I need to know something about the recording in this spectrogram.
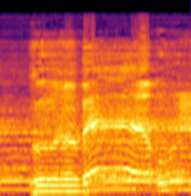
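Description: Arabic nasheed: a male voice chanting long, gliding melismatic notes over a steady held drone.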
